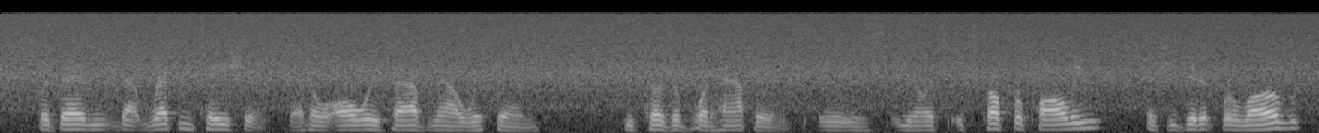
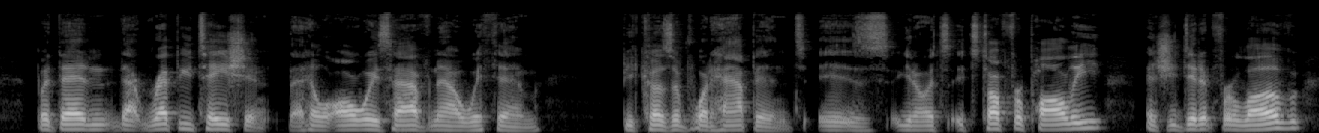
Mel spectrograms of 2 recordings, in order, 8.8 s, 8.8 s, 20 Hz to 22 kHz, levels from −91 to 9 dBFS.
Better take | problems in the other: second | hiss; loud; throughout; 2 dB below the speech

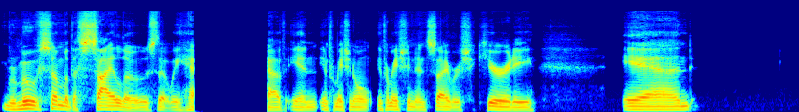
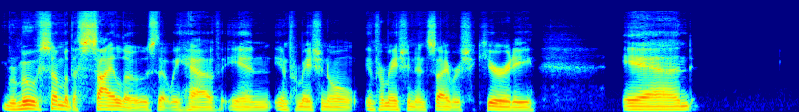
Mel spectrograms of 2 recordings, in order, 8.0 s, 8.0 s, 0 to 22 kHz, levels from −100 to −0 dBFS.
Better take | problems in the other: second | audio freezing; at 2 s for 0.5 s

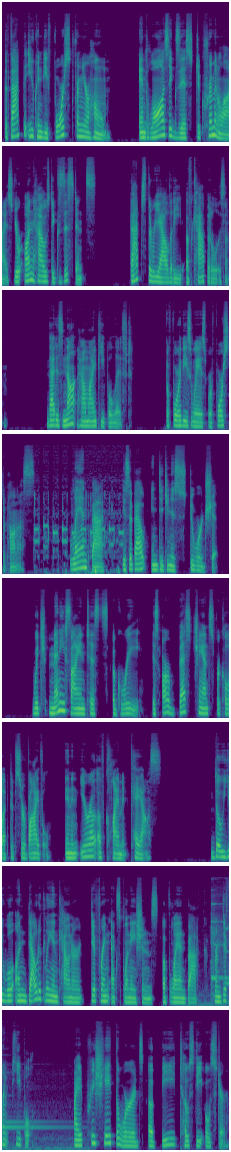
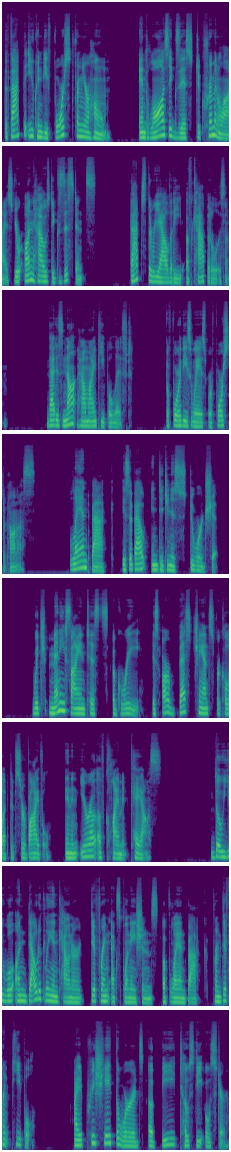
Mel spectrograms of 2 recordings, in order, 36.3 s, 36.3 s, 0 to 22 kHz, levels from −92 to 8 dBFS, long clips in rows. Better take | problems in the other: second | phone ringing; noticeable; from 14 to 16 s; peak 6 dB below the speech // doorbell; noticeable; from 31 to 33 s; peak 9 dB below the speech

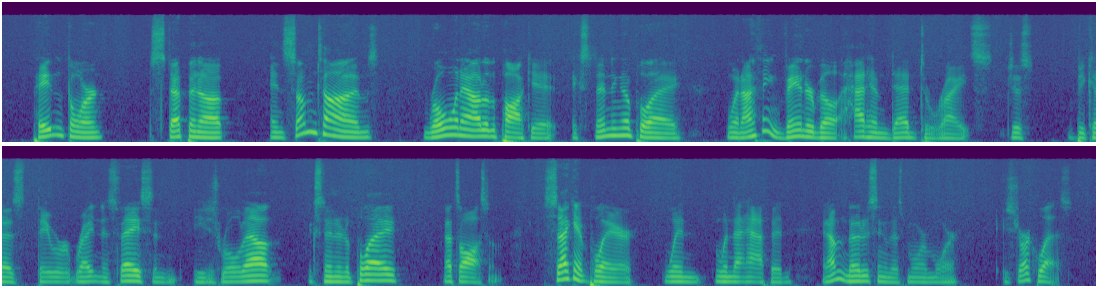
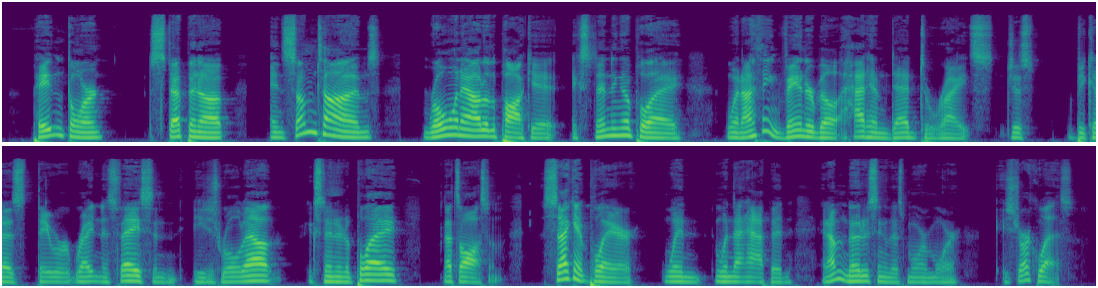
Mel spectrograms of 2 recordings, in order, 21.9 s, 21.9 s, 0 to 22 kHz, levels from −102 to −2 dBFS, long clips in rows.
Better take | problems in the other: second | hiss; faint; throughout; 25 dB below the speech

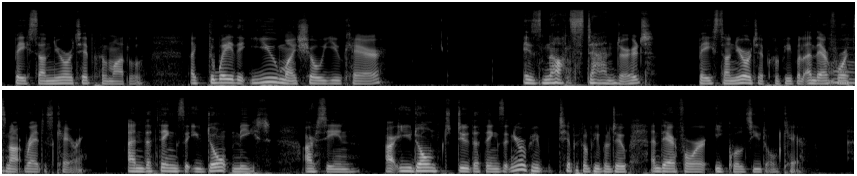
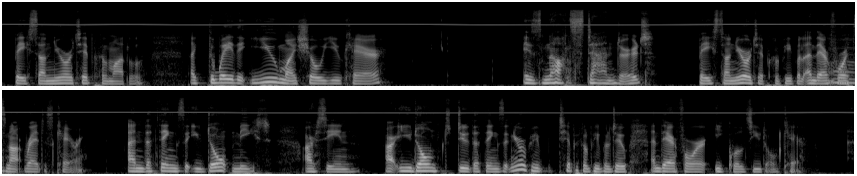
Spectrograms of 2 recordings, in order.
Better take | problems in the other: first | high-pitched whine; noticeable; throughout; 7.5 kHz, 10 dB below the speech

